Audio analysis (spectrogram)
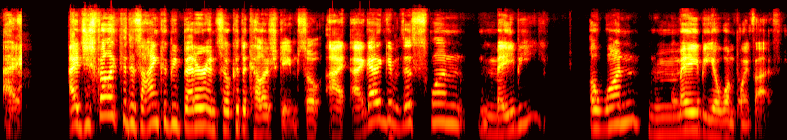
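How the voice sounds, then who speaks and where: A man's voice: sits high, sing-song, a little slow, sharp tone. A man co-hosting a review in a casual, conversational style. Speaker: co-host.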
